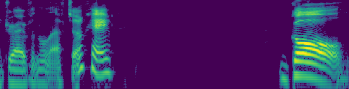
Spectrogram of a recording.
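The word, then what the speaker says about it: Gaol: Gaul, like the German tribe. Okay, Gaul. So Kimim Gaul. But basically jail. Interesting. Archer Cullen says, "I pronounce the same as jail myself. Is it a Gaelic word?" Oh, well, yeah, it is an Irish word and an old pronunciation. Okay, that's what I thought. But we would call it in vernacular by jail.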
